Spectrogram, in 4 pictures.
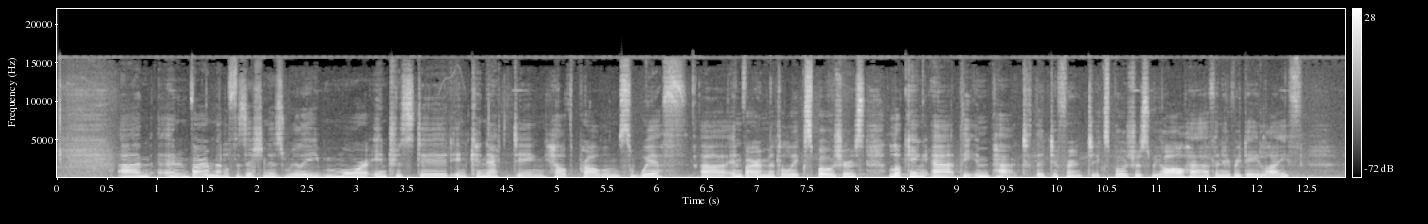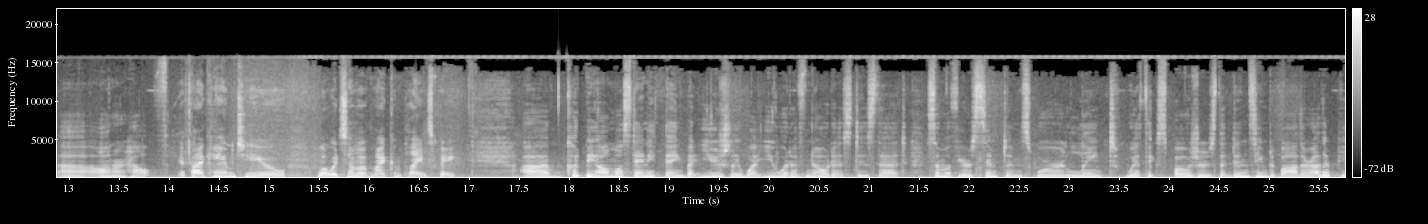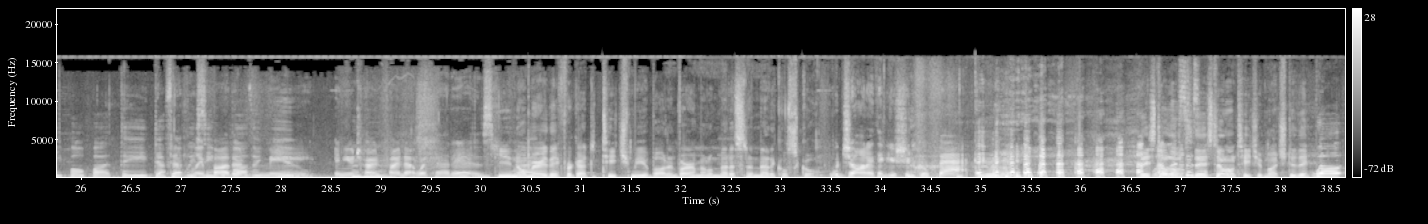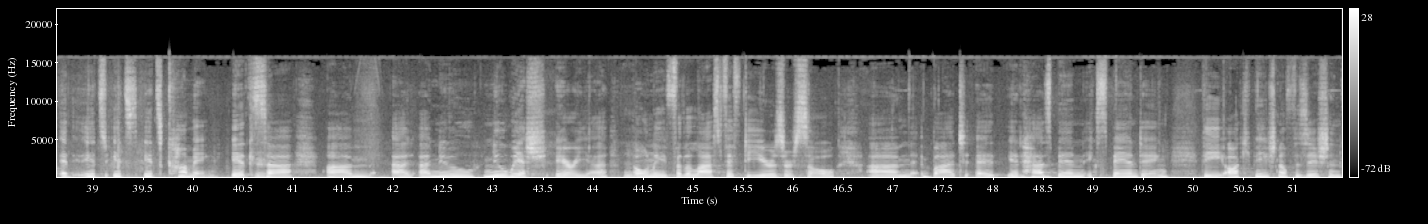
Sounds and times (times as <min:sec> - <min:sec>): Conversation: 0:00.6 - 0:51.4.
